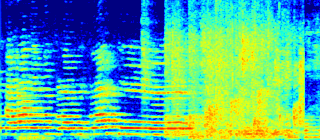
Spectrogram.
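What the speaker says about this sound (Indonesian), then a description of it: "Berikan tepuk tangan untuk kelompok lampu" A classroom of children breaks into applause for the lamp group, a burst of dense, bright clapping that follows a teacher's voice and fills the room loudly to the end.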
